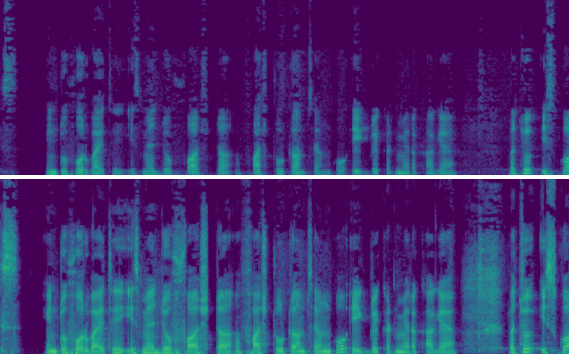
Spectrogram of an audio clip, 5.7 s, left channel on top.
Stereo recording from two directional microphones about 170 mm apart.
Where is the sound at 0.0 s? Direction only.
45° right (ahead or behind).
